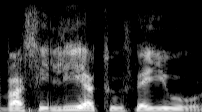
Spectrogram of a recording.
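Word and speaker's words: βασιλεία: the kingdom of God in Greek the vasilia using the modern Greek pronunciation which we did at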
